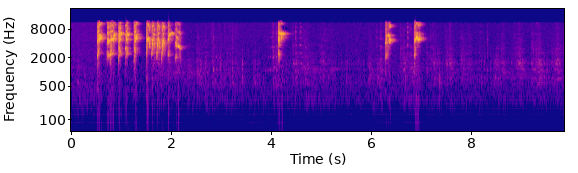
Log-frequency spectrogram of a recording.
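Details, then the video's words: Caged rosy-faced lovebirds, five kept in a cage by a window, chirping in winter: a dense burst of sharp, high chirps, then single chirps spaced a couple of seconds apart with silence between. "冬とか関係なく良く鳴く子【Lovebird Chirping Sounds"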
